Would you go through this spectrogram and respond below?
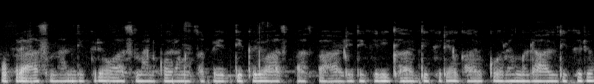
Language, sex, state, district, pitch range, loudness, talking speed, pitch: Rajasthani, female, Rajasthan, Churu, 150-155 Hz, -19 LUFS, 240 wpm, 150 Hz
